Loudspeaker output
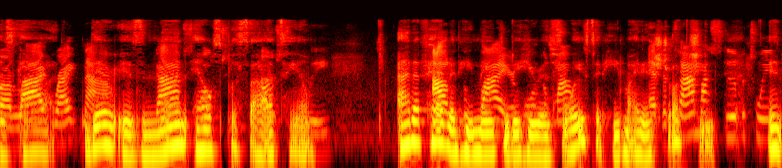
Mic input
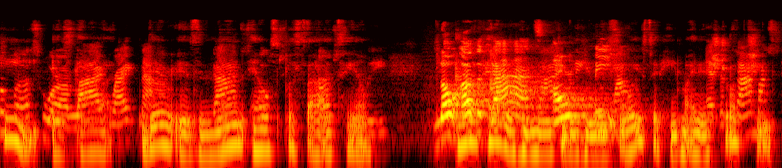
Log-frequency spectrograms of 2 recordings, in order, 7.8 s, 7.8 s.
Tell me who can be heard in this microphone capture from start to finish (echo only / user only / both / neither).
both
